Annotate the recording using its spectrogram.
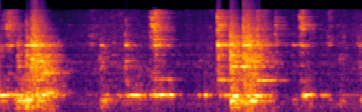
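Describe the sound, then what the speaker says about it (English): A spoon clinks and scrapes against a pot while milk is stirred into a thickening cream sauce for chicken vol-au-vent, in irregular clattering bursts close by. "Mix that up. Till it thickens."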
